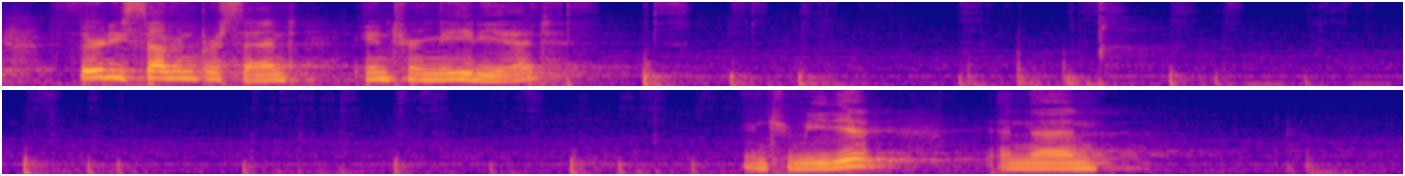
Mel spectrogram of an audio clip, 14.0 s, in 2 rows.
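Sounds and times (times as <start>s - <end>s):
speech: 0.4s - 2.9s, 10.8s - 12.6s
writing on a board: 2.7s - 10.7s.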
